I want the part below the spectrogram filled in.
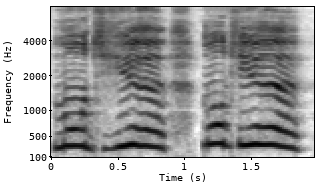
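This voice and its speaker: A woman voicing a flustered, joyful old man who stammers out high cries in an audiobook reading. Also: level tone, very slow, darkish tone, full character voice. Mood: overjoyed.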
